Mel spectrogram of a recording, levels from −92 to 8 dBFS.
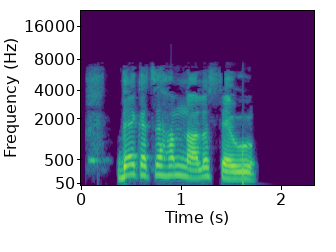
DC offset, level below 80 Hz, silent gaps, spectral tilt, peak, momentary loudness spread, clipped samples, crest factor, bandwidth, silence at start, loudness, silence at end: under 0.1%; -48 dBFS; none; -6.5 dB/octave; 0 dBFS; 5 LU; under 0.1%; 16 dB; 7.2 kHz; 0.05 s; -14 LUFS; 0.6 s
